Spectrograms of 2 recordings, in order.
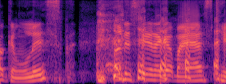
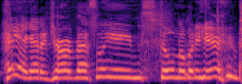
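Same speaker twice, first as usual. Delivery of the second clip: mock calling out; 7 semitones higher than usual. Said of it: "teen calling through empty house".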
